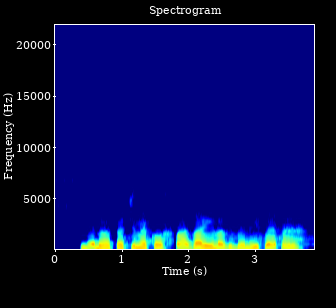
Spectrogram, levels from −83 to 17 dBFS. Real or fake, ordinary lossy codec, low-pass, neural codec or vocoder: fake; none; none; codec, 16 kHz, 0.9 kbps, LongCat-Audio-Codec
